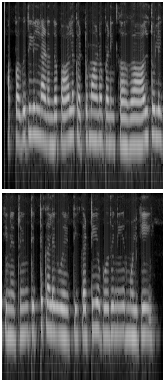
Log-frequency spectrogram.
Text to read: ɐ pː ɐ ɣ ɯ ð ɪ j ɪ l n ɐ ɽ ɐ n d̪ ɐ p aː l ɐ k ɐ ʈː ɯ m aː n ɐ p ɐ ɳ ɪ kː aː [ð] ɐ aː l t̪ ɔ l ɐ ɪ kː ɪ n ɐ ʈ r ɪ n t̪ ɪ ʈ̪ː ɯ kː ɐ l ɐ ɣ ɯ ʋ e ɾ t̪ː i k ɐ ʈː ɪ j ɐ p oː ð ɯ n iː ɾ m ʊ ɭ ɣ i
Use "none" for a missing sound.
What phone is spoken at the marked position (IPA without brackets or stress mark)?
ɣ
